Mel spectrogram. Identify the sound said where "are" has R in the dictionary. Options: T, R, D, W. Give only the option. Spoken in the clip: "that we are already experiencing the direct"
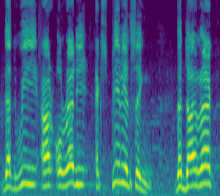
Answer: R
